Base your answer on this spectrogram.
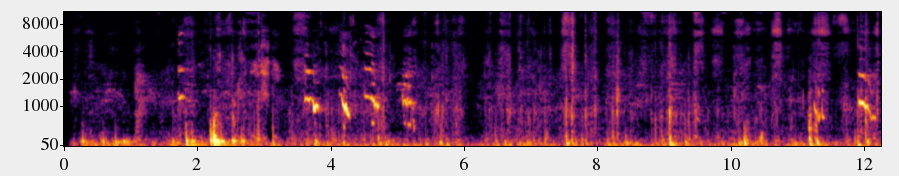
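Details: A male pug puppy, affectionate and friendly, gives thin, high whimpers that slide downward, in small bursts over soft rustling.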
